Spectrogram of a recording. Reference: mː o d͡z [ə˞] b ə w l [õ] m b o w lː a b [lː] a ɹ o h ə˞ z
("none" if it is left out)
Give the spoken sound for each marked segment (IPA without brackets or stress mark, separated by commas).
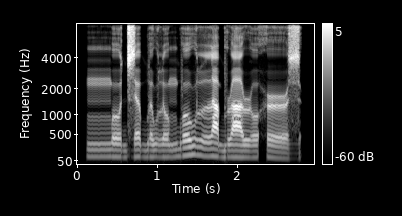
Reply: ə, o, ɹ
